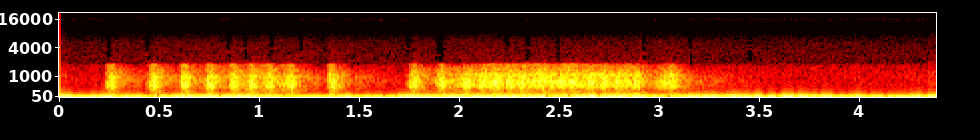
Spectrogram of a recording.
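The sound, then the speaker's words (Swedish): An enemy submarine's hull crushing after a torpedo explosion, as heard by the crew of the submarine Venturer: a quick run of creaking metallic pulses, then a sustained muffled screech and grind for about a second, trailing off into a low rumble. “Och sen följer det där gnisslande, skärande metalliska ljudet som uppstår när en ubåtsskrov skrynklas sönder.”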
